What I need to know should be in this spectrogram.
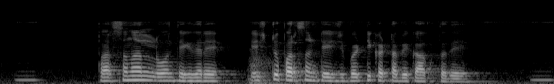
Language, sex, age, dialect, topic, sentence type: Kannada, female, 18-24, Coastal/Dakshin, banking, question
